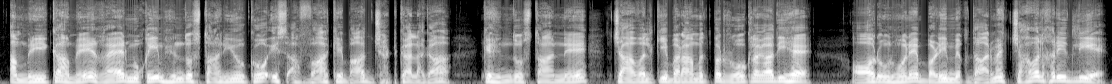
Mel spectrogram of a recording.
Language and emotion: Urdu, surprised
